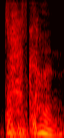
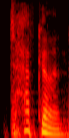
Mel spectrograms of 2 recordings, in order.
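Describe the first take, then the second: First: Low, much softer sleepy murmur; drowsy mumble. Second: Low soft sleepy murmur; groggy, half-awake mumble; drowsy mumble. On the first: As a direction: mumble it barely awake. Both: Retold or imitated. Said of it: "wake up and go".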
